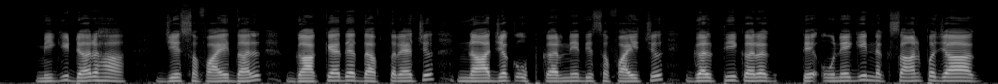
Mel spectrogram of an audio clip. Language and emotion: Dogri, fearful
